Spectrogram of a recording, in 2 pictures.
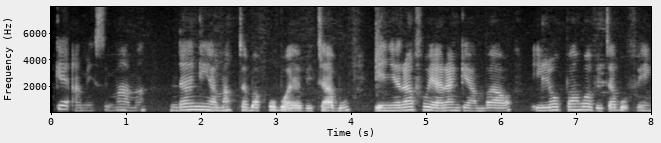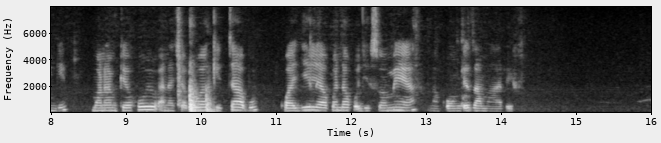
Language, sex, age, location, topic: Swahili, female, 25-35, Dar es Salaam, education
